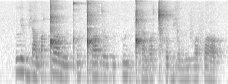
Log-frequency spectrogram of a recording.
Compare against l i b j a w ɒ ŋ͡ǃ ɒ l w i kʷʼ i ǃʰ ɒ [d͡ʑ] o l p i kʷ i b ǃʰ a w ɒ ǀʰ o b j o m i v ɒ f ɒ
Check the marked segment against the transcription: incorrect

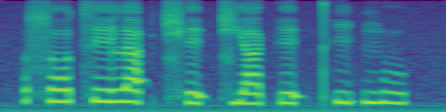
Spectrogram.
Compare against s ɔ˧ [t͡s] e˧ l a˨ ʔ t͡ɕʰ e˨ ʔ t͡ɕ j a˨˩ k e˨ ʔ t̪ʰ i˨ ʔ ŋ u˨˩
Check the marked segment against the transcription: correct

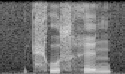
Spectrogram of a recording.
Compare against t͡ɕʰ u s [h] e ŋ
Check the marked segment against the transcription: correct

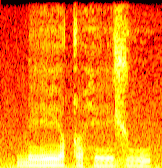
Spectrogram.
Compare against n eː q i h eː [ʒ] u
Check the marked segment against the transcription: correct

